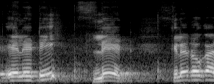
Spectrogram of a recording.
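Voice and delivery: normal talking voice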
